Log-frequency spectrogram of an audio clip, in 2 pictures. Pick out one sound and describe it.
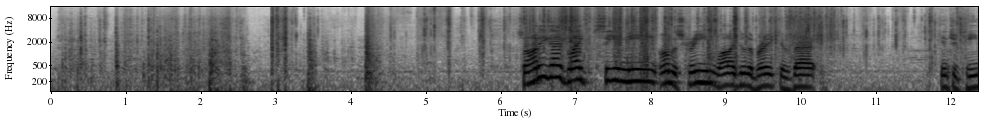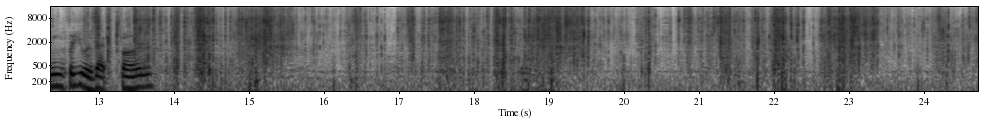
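Foil card packs crinkle and rustle as they are torn open.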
